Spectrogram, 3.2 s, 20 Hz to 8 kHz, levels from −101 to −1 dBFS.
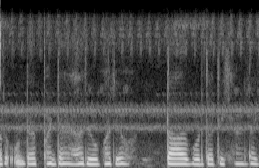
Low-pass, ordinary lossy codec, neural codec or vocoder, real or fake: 7.2 kHz; Opus, 64 kbps; none; real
